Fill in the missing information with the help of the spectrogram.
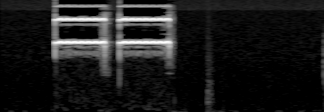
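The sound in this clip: A telephone ringing with no answer: two short bursts of a high, steady electronic ringtone with a brief gap between them, then silence.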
